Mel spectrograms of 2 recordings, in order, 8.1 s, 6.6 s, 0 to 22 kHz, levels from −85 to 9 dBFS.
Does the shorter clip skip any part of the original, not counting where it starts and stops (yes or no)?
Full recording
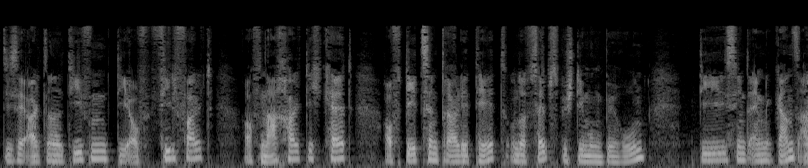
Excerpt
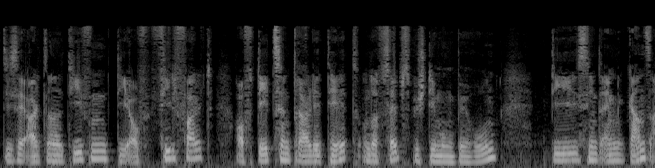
yes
